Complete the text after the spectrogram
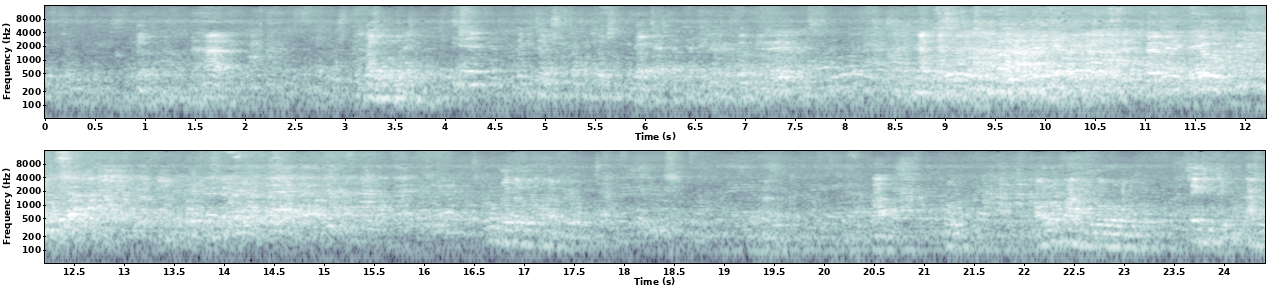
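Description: A man speaks with animation through a microphone and loudspeakers, echoing in a large hall.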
